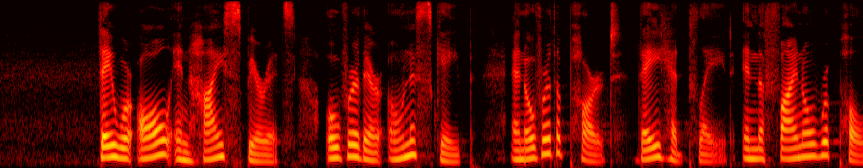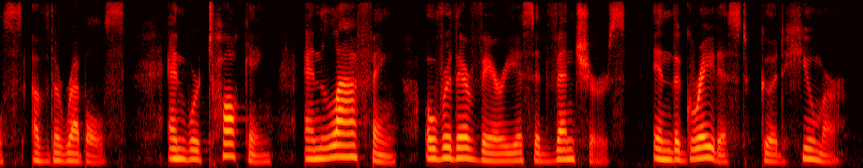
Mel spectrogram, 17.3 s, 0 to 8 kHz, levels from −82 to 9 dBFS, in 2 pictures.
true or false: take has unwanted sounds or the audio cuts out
false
